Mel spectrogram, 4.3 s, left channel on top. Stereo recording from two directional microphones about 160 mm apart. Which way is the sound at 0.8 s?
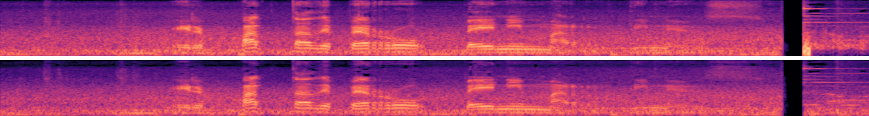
15° left (ahead or behind).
